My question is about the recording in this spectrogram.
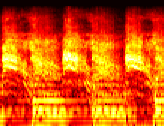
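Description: Loud church worship music with steady sustained keyboard and bass tones. Over it, a voice through a microphone shouts short, falling cries about two or three times a second, as in loud fervent prayer.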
